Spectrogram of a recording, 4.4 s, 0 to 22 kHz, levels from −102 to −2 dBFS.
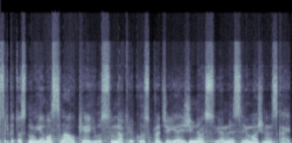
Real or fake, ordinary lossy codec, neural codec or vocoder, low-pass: fake; Opus, 24 kbps; codec, 44.1 kHz, 2.6 kbps, DAC; 19.8 kHz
